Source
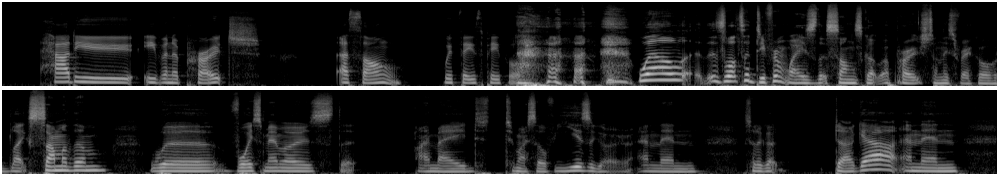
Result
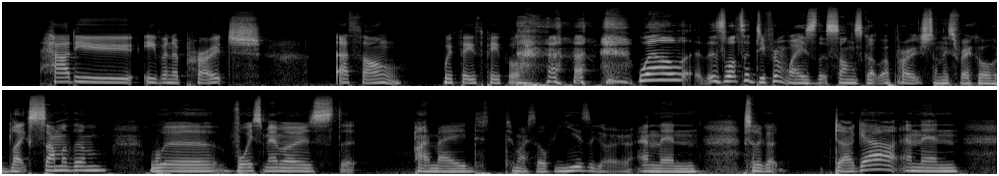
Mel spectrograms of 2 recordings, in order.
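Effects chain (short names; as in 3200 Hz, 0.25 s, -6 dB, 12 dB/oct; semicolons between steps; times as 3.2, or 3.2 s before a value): recorder AGC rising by 20 dB/s; bell 4800 Hz +13 dB 2.1 oct, from 14.19 s -4 dB, from 15.88 s +10.5 dB; low-pass opened by the level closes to 1500 Hz, open at -17 dBFS; gain -5.5 dB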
